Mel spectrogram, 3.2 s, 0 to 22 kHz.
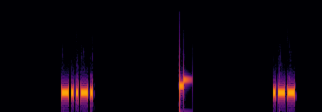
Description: Morse code, heard as a keyed tone, about 48 wpm, 700 Hz. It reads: / W
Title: Single Character (Letter:Number:Punctuation:Prosign) Alt 50wpm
